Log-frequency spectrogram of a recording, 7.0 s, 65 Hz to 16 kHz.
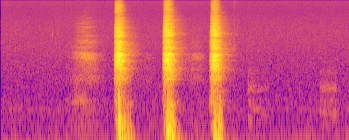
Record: exhalation_length: 7.0 s
exhalation_amplitude: 3955
exhalation_signal_mean_std_ratio: 0.25
survey_phase: beta (2021-08-13 to 2022-03-07)
age: 45-64
gender: Female
wearing_mask: 'No'
symptom_none: true
smoker_status: Never smoked
respiratory_condition_asthma: false
respiratory_condition_other: false
recruitment_source: REACT
submission_delay: 1 day
covid_test_result: Negative
covid_test_method: RT-qPCR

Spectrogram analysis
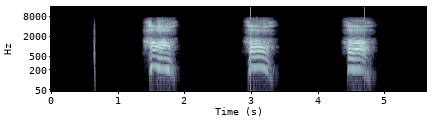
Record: exhalation_length: 5.6 s
exhalation_amplitude: 31812
exhalation_signal_mean_std_ratio: 0.34
survey_phase: beta (2021-08-13 to 2022-03-07)
age: 65+
gender: Female
wearing_mask: 'No'
symptom_none: true
smoker_status: Current smoker (11 or more cigarettes per day)
respiratory_condition_asthma: false
respiratory_condition_other: false
recruitment_source: Test and Trace
submission_delay: 1 day
covid_test_result: Positive
covid_test_method: RT-qPCR
covid_ct_value: 24.7
covid_ct_gene: N gene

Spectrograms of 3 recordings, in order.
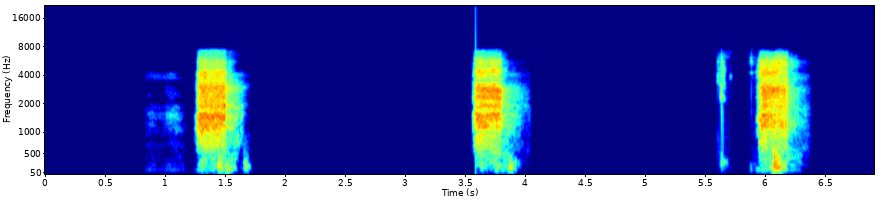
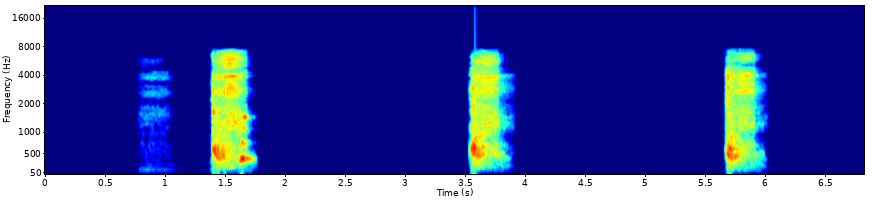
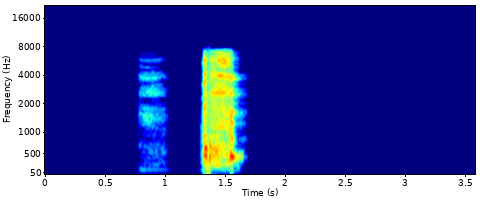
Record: exhalation_length: 6.9 s
exhalation_amplitude: 32740
exhalation_signal_mean_std_ratio: 0.27
three_cough_length: 6.8 s
three_cough_amplitude: 28965
three_cough_signal_mean_std_ratio: 0.25
cough_length: 3.6 s
cough_amplitude: 28003
cough_signal_mean_std_ratio: 0.21
survey_phase: beta (2021-08-13 to 2022-03-07)
age: 45-64
gender: Female
wearing_mask: 'No'
symptom_fatigue: true
smoker_status: Never smoked
respiratory_condition_asthma: false
respiratory_condition_other: false
recruitment_source: REACT
submission_delay: 1 day
covid_test_result: Negative
covid_test_method: RT-qPCR
influenza_a_test_result: Unknown/Void
influenza_b_test_result: Unknown/Void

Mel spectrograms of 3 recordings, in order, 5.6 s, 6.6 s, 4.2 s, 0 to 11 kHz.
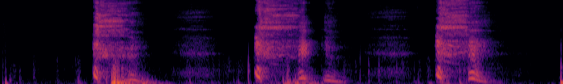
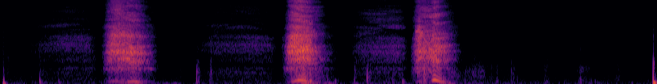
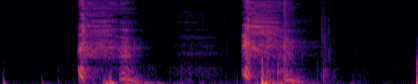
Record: three_cough_length: 5.6 s
three_cough_amplitude: 3358
three_cough_signal_mean_std_ratio: 0.46
exhalation_length: 6.6 s
exhalation_amplitude: 4080
exhalation_signal_mean_std_ratio: 0.32
cough_length: 4.2 s
cough_amplitude: 4508
cough_signal_mean_std_ratio: 0.39
survey_phase: beta (2021-08-13 to 2022-03-07)
age: 65+
gender: Male
wearing_mask: 'No'
symptom_none: true
smoker_status: Ex-smoker
respiratory_condition_asthma: true
respiratory_condition_other: false
recruitment_source: REACT
submission_delay: 14 days
covid_test_result: Negative
covid_test_method: RT-qPCR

